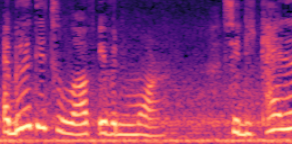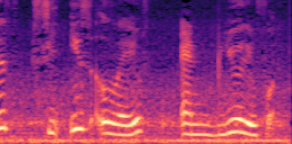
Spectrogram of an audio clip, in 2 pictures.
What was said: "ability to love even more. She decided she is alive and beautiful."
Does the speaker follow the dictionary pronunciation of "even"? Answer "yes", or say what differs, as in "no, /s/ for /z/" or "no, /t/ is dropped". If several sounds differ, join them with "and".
yes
